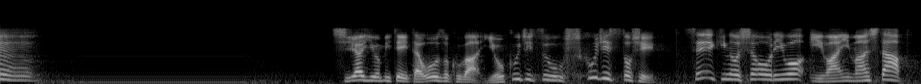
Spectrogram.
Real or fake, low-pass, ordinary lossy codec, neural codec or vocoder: fake; 5.4 kHz; none; codec, 16 kHz, about 1 kbps, DyCAST, with the encoder's durations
